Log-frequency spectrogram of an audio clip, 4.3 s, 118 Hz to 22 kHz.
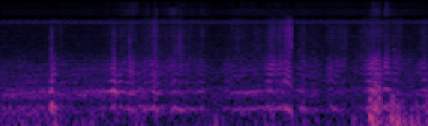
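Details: Hive inspection of a well-populated honey bee colony with good brood, 19 March 2022: a continuous low buzz with a clear overtone, briefly wavering, mixed with occasional knocks and clicks from the frames.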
